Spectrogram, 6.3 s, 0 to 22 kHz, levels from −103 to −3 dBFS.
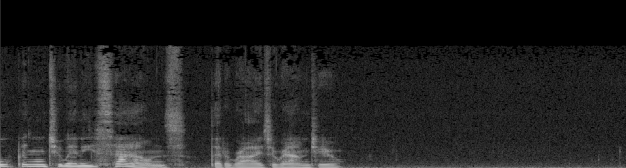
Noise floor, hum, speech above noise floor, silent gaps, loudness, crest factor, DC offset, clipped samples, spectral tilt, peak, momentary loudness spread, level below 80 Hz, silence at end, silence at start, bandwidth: -63 dBFS; none; 30 dB; none; -34 LUFS; 18 dB; under 0.1%; under 0.1%; -6 dB/octave; -18 dBFS; 11 LU; -64 dBFS; 2.85 s; 0 s; 16 kHz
